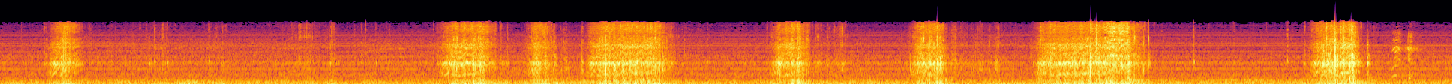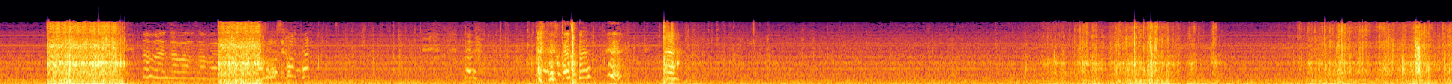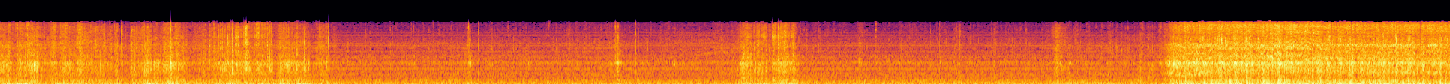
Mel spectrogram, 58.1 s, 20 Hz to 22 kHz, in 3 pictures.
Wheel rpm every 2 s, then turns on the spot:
10, 0, 10, 30, 40, 20, 20, 60, 20, 20, 50, 30, 0, 0, 0, 0, 0, 20, 10, 20, 10, 10, 0, 0, 10, 0, 10, 120, 160.
34-44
